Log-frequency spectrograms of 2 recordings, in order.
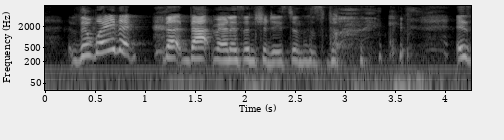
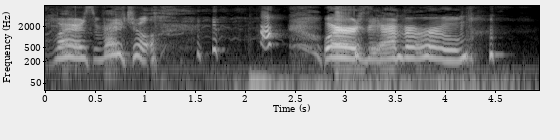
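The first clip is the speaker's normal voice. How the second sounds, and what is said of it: Batman character voice. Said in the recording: “do the Batman voice. ... We're very good Batmans.”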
